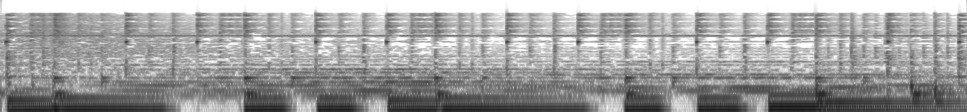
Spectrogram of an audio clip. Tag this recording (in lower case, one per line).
music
